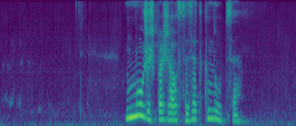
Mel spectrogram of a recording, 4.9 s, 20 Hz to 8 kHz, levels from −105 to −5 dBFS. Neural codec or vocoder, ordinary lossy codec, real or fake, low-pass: codec, 16 kHz, 4 kbps, X-Codec, HuBERT features, trained on LibriSpeech; none; fake; none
